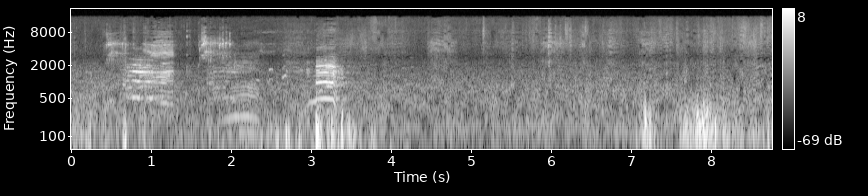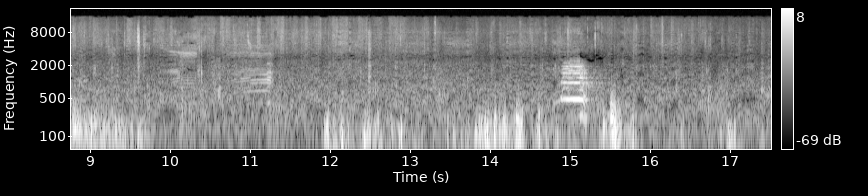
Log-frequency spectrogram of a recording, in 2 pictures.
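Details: Hereford cattle, a cow and her nearly four-week-old calf released back to the herd after being kept apart since birth; a few low moos scattered through the recording, with a brief higher, harmonic call near the start and another near the end, amid outdoor rustling.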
